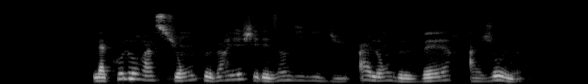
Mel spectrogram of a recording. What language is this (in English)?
French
